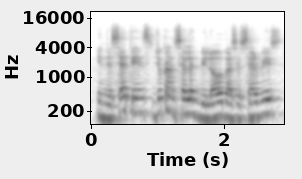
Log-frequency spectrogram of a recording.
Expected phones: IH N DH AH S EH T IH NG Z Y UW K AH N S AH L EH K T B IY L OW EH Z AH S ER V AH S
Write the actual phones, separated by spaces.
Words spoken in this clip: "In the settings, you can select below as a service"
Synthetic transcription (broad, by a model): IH N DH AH S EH T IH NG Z Y UW K AH N S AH L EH T B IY L OW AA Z AH S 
